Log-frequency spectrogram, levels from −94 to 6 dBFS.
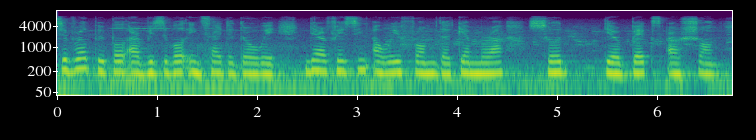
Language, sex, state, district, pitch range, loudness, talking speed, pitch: English, female, Nagaland, Dimapur, 175-190 Hz, -15 LUFS, 170 wpm, 180 Hz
